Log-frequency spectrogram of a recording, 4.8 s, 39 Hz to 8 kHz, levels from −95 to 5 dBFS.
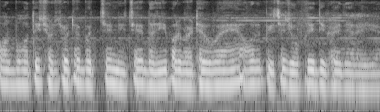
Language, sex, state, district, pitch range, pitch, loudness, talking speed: Hindi, male, Bihar, Darbhanga, 140-150 Hz, 145 Hz, -15 LUFS, 225 wpm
